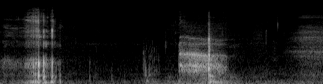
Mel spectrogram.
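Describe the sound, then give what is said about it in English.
Quiet sipping of milk: a brief wet slurp, a pause, then a longer drawn-in sip with a soft swallow. No one speaks. “I'm going to take another little sip of more milk here.”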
